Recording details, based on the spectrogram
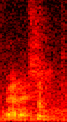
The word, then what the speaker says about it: Bereshit: It's a breathing mark. It's pronounced Bereshit. – Well. Okay, all the commentaries I had translated it as like R-Y-S-T, so I was not going to get there.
